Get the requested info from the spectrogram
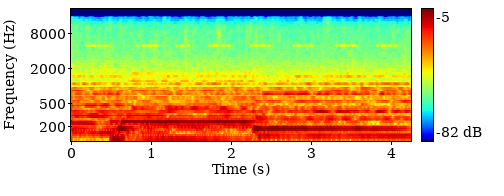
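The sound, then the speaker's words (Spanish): Steady rain patters continuously on a surface, a dense even wash with no breaks, accompanied by a low, sustained humming tone underneath. No voices are heard. “Qué linda la lluvia, ¿no? Escuchándola me pongo a pensar que nunca he sentido algo igual.”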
